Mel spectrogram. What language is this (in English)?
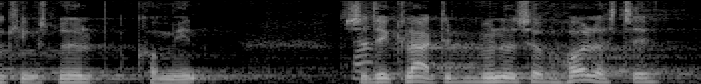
Danish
